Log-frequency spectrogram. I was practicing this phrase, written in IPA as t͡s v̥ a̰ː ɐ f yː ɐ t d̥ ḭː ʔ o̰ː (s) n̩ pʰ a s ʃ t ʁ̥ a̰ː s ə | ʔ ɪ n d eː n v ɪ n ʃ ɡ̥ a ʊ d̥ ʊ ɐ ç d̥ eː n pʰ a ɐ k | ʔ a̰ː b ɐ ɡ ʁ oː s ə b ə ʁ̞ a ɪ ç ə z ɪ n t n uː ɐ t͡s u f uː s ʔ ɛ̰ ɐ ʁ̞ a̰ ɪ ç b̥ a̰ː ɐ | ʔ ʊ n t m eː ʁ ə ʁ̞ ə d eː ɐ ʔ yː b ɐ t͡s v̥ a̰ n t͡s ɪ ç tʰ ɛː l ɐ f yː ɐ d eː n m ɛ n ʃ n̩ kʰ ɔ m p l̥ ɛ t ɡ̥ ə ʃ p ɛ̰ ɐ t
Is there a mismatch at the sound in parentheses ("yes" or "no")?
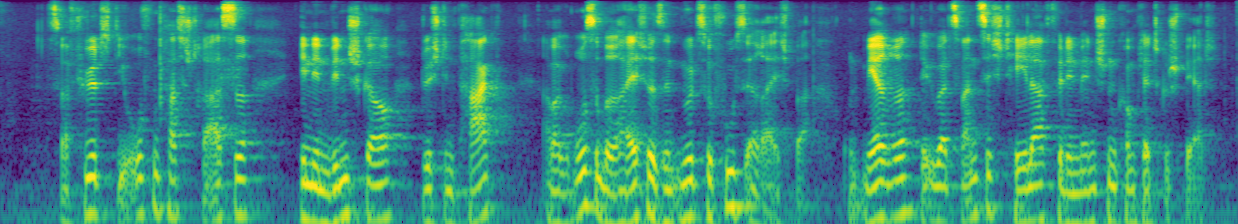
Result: yes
